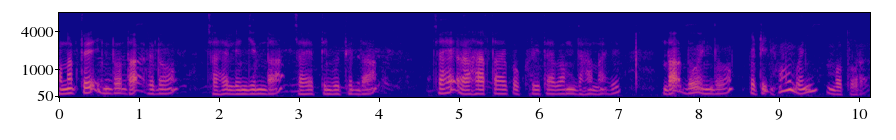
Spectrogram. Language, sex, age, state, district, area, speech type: Santali, male, 60+, Odisha, Mayurbhanj, rural, spontaneous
